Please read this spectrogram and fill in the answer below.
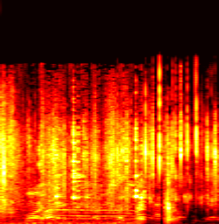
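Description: Sideline voices talking and calling out, with one voice holding a drawn-out call for most of a second near the middle, over a low rumble of wind on the microphone.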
